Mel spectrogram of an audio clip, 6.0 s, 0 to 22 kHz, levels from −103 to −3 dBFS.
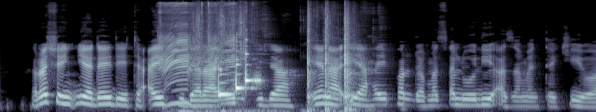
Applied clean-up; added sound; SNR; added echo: classical method log-MMSE.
